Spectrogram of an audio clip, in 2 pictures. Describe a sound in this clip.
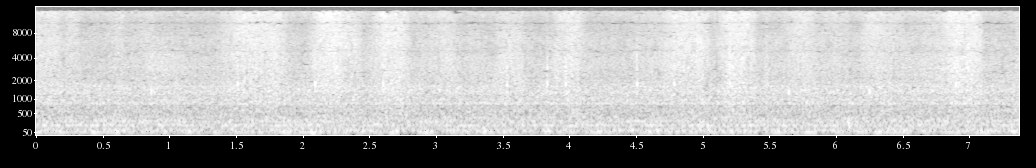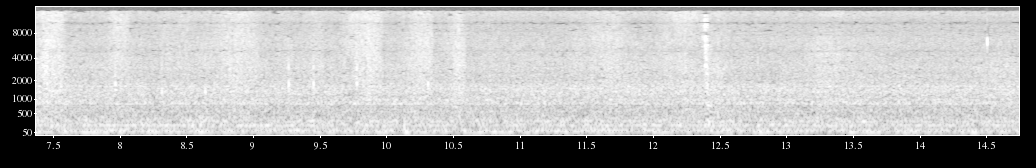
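A young man breathes softly close to the microphone.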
